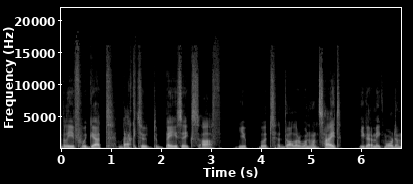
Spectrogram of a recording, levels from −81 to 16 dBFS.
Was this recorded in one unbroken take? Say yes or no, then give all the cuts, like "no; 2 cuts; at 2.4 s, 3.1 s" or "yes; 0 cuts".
yes; 0 cuts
